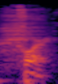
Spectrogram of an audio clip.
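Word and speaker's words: corps: branch, whether scouts or, Core. within the walls. Within Core. the walls. Yeah, with the core, whatever. The P is silent.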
